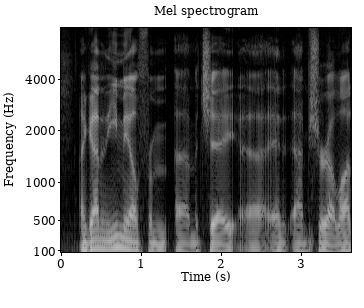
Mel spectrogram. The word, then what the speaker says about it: Maciej: Maciej, M-A-H-T-A-C-H-A-Y, Maciej, which is a archaic Polish form of the word Matthew, and I'm guessing Czeglowski or Czeglowski.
